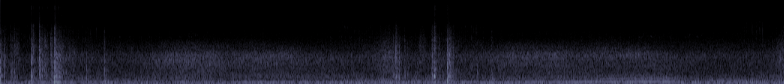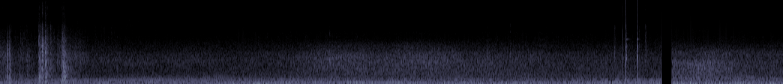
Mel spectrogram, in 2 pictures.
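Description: BMX bike riding a concrete skate park ramp: tyre roll swelling and fading as it passes, with four short clatters of sharp knocks as the bike hits the concrete, roughly every eight seconds, over a steady low hum.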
